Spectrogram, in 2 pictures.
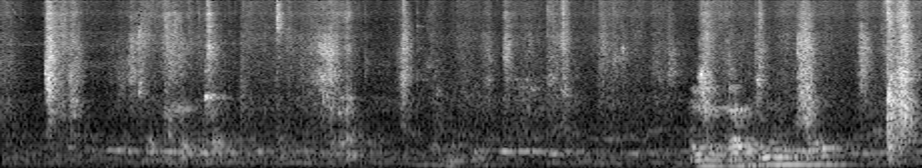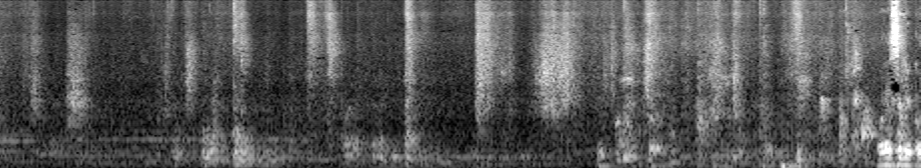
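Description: A middle-aged man talks nearby in a calm, conversational way.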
